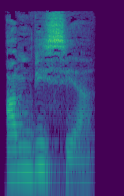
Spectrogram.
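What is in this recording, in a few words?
"ambisiya", Azerbaijani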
